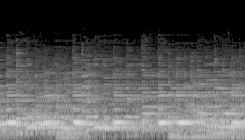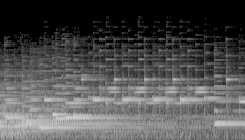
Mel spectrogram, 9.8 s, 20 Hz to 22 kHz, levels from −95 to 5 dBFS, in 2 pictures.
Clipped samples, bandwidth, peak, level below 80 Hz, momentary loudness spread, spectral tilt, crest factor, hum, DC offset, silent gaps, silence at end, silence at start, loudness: under 0.1%; 8.4 kHz; -6 dBFS; -46 dBFS; 6 LU; -7 dB/octave; 12 dB; none; under 0.1%; none; 0 s; 0 s; -18 LUFS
